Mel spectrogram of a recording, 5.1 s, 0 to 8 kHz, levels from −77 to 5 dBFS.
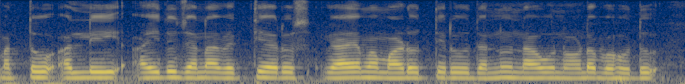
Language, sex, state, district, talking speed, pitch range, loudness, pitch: Kannada, male, Karnataka, Bangalore, 105 wpm, 150-155 Hz, -13 LUFS, 150 Hz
